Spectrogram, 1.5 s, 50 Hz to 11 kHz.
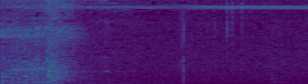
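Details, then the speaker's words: AASD-15A servo drive on 220 V, connected to house local/equipment ground: thin, steady high-pitched whine from a ground loop; system ground reduces or eliminates it. "so yeah if you have it on the local grounds it's likely you'll get the drilling noise so this has to be somehow isolated at the place"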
